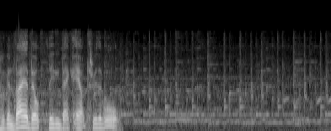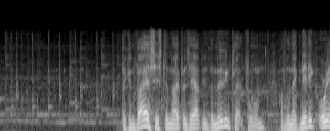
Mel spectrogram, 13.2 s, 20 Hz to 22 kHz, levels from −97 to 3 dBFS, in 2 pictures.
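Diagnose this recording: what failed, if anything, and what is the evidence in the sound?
Nothing has failed: the signal shows the ordinary character of a call path working as intended, with its high-frequency content ending at about 8 kHz, consistent with an Opus link running at around 32 kbps.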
